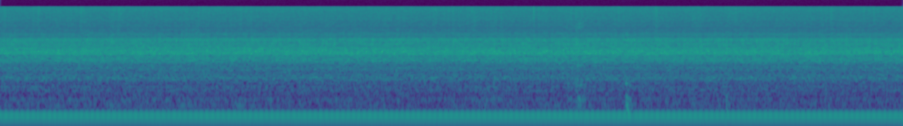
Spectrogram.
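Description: Steady low hum over a constant hiss, unchanging throughout, with one soft click about eight seconds in.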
